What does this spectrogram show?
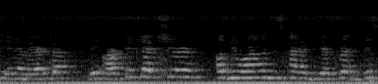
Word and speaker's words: New Orleans: Now, some people pronounce it New Orleans. That's not how we say it at all. So New Orleans is how we say it.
